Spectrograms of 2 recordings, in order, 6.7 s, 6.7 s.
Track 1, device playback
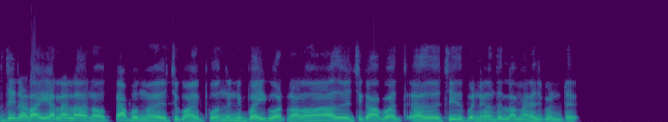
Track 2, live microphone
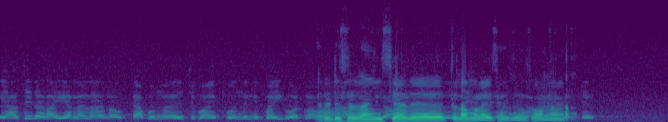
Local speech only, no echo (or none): ரெட்டிஸ்ல தா ஈஸியாது எத்துலாப்பா லைசன்ஸுனு சொன்னே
